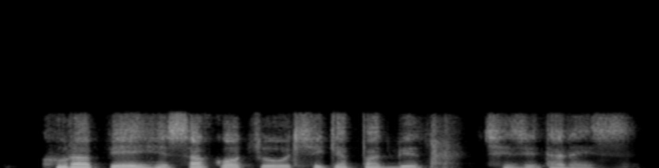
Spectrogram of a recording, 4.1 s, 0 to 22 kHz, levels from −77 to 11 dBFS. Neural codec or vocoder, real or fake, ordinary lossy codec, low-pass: codec, 24 kHz, 0.9 kbps, DualCodec; fake; Opus, 64 kbps; 7.2 kHz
